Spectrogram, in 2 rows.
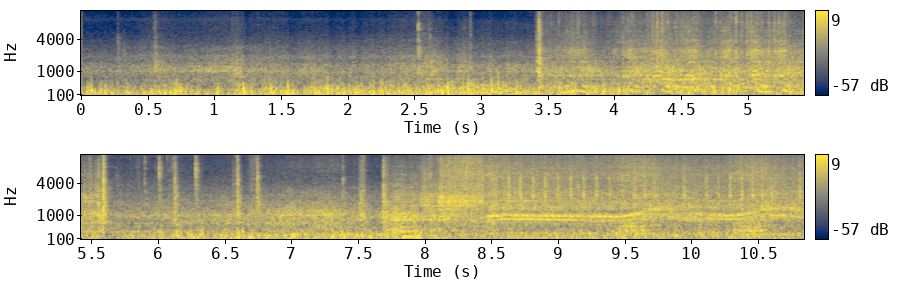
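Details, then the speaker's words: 1950 Dodge 5-window Pilot House dually pickup, original straight-six with single downdraft carb: cranks and catches, then settles into a steady, even idle with no knocks or misses; healthy engine. "Very nice. Great motor, very reliable. Very cool."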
